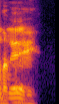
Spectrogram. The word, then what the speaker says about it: LaVey: Oh, LaVey. – LaVey. Yeah. – LaVey. – It's okay. – Anton LaVey.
